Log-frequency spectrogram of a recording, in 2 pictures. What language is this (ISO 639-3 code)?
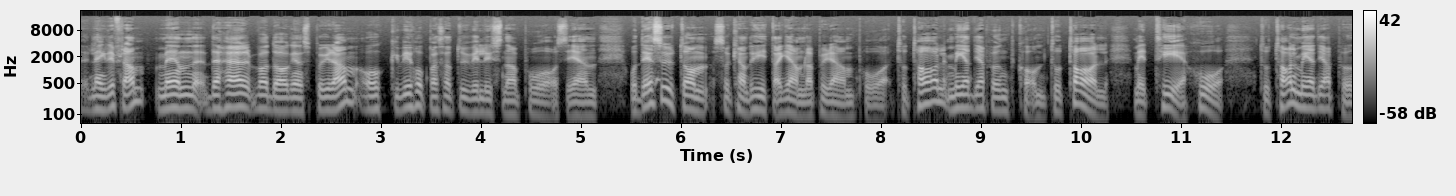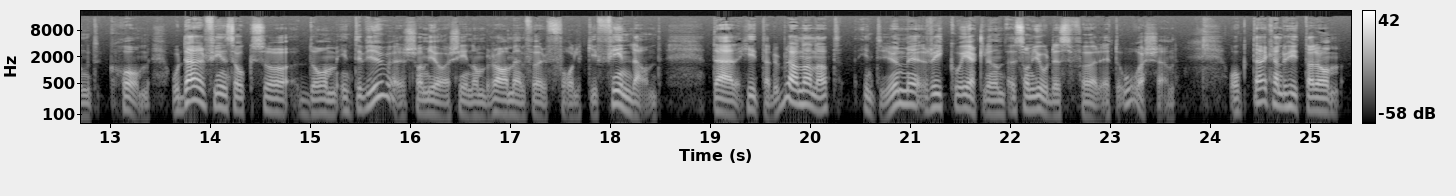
swe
